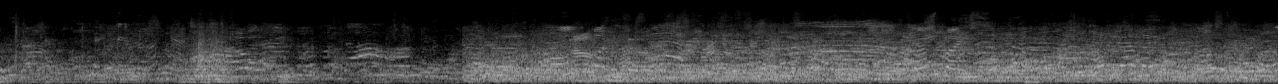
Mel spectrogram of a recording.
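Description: Chatter of many people talking at once in a large hall. It becomes suddenly louder and busier about four and a half seconds in.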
